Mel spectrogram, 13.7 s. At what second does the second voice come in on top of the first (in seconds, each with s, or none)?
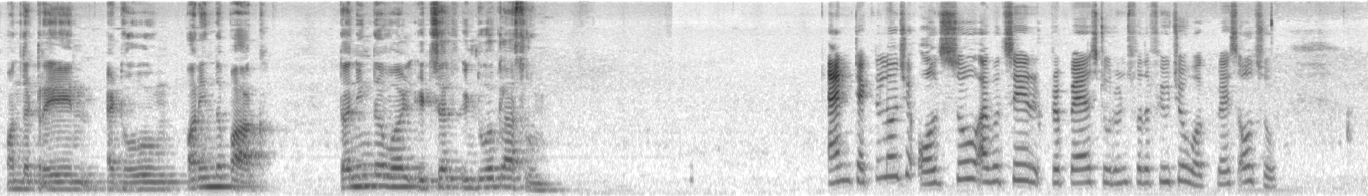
none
